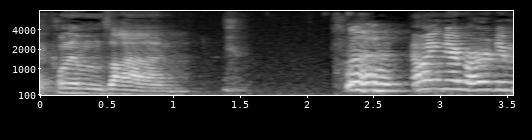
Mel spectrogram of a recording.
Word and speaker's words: Clemson: No, you said Clemson. If you're a dumb racist southerner, you put the P in it.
